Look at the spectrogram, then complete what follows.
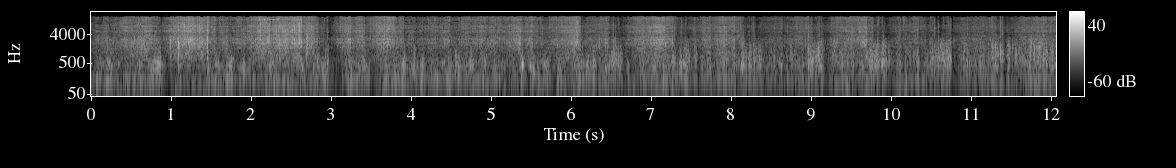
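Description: Wind buffeting a camera's microphone on a moving vehicle: a rough, fluctuating rumble with no clear engine note.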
